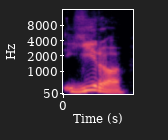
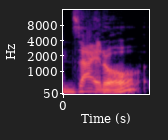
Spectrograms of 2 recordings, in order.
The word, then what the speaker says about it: gyro: It is pronounced Yiro because you people who say Zairo don't know the Greek, okay? Me and Yanis will tell you. It's Yiro. Why? Because gyro means around.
